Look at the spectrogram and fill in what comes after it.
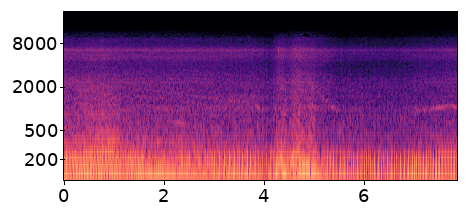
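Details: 2002 Honda Magna VF750C, warmed up, ridden in gear on its first non-stop test run after it previously died in gear: steady engine pulling and easing off with road noise, no stumbles, ignition cuts or bucking; normal running.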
